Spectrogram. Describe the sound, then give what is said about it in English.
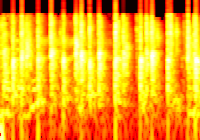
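Applause from a small audience after a poem about the Great War is recited: a few people clapping in loud, sharp, evenly spaced bursts. “I think that's a round of applause.”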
